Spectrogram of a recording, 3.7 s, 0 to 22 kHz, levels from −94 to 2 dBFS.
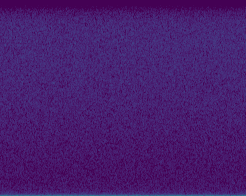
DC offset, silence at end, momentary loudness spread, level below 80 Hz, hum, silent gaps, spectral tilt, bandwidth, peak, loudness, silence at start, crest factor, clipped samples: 0.1%; 0 s; 0 LU; -58 dBFS; none; none; -3 dB/octave; over 20 kHz; -44 dBFS; -61 LUFS; 0 s; 12 dB; under 0.1%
